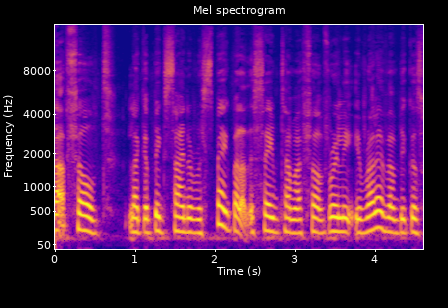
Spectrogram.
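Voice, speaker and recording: Her voice medium in pitch for a woman, she speaks in a dark, mellow tone with ordinary pitch variation. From Chile, raised in Manchester, England. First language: Spanish. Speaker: fashion designer. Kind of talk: interview.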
